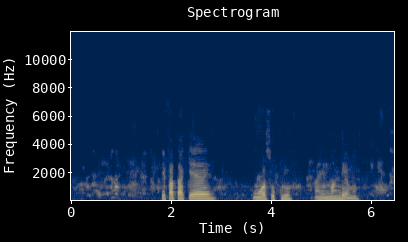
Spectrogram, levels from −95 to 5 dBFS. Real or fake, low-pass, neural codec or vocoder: fake; 7.2 kHz; codec, 16 kHz, 4 kbps, X-Codec, WavLM features, trained on Multilingual LibriSpeech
